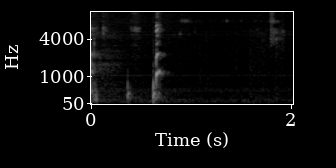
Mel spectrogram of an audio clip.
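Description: Whiteboard marker squeaking twice briefly on the board in the first second, then near silence.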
